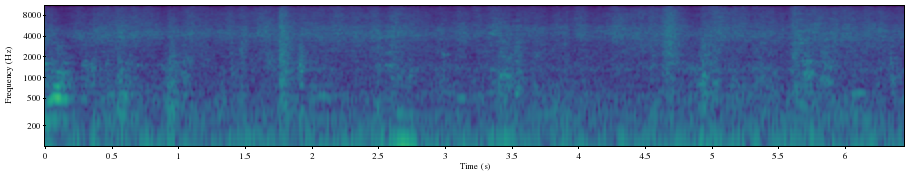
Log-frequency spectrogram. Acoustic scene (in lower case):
restaurant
